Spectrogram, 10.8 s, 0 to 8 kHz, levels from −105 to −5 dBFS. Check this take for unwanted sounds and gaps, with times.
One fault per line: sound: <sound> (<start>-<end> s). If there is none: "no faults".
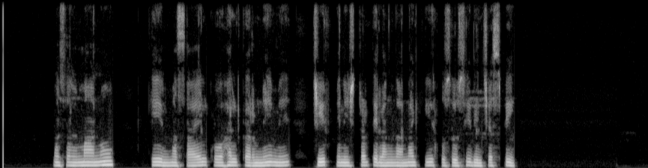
no faults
